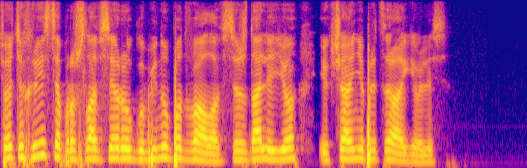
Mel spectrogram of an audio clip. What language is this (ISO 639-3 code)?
rus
